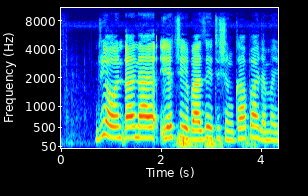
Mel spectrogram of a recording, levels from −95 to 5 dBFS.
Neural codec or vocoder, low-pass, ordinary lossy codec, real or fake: none; 9.9 kHz; AAC, 48 kbps; real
